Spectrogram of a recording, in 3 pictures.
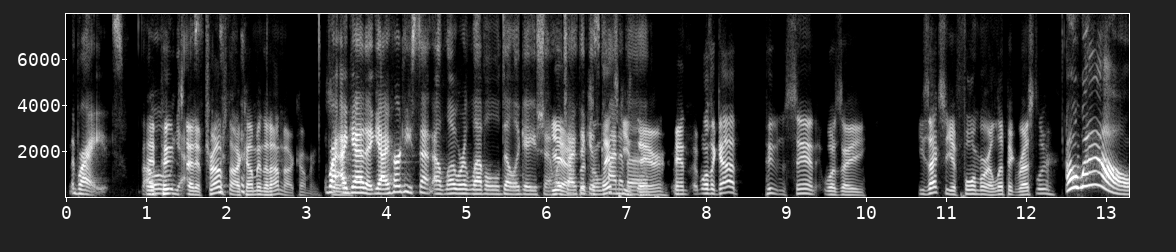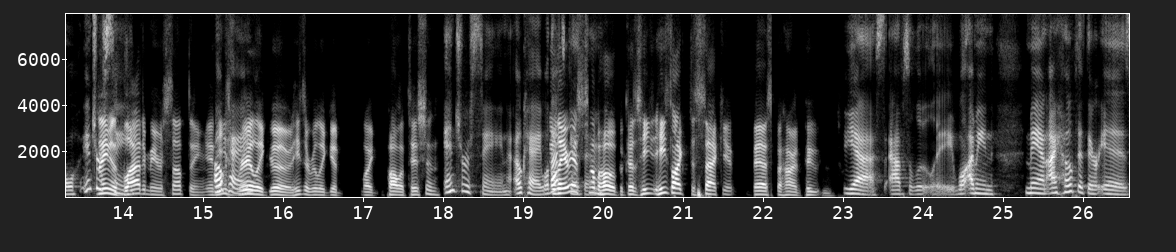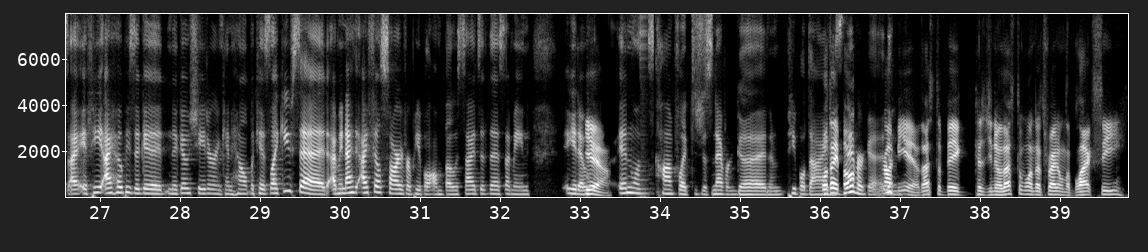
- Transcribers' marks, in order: chuckle; other background noise; surprised: "Oh, wow!"; chuckle
- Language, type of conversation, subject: English, unstructured, What recent news story worried you?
